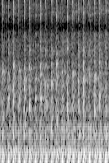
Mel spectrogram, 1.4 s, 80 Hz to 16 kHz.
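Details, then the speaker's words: Onan 3.0 DJA single-cylinder diesel generator, no muffler, during load test, decompression solenoid bypassed: very loud crisp exhaust pops about seventeen a second, even, no misses; normal running. "you could hear that DJ running the noises are extremely offensive"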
